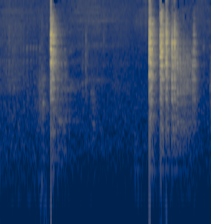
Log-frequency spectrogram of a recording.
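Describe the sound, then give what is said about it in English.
Dice rolled for initiative on a hard surface: one sharp clack, a pause, then a quick burst of several rattling, clicking hits that settle within half a second. Bright and fairly loud, with no talking. “And when that happens, please roll initiative.”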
